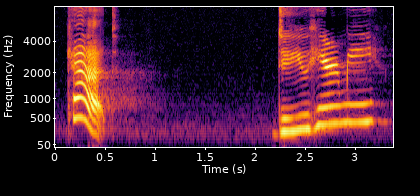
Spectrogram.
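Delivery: calling to a cat that won't listen. Real, not acted. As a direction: call out to get Cat's notice. Calling Cat who ignores her.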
